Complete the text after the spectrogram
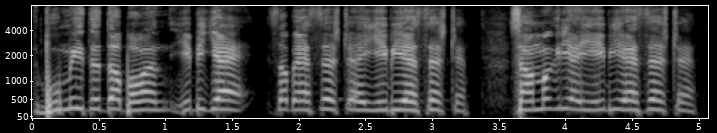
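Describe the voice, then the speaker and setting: A male teacher running a quick exam-prep accounting class, quizzing himself aloud and answering in a student's voice, with homely examples. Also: extremely high pitch, fairly even intonation, bright, forceful tone, clear, resonant tone, no echo. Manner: brisk and colloquial, with homely examples.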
